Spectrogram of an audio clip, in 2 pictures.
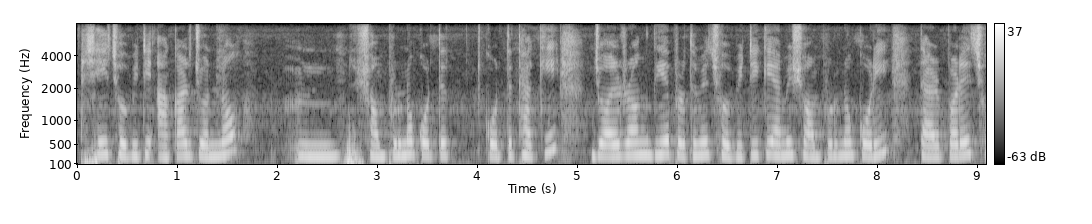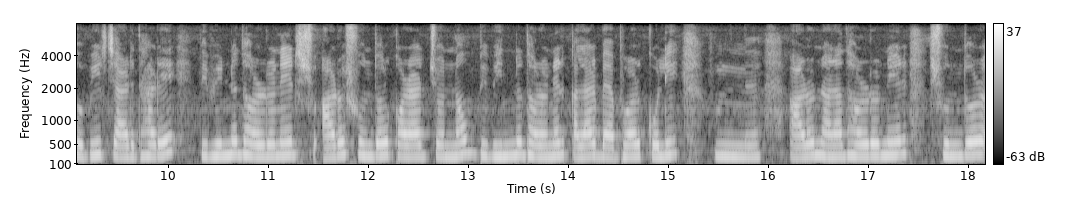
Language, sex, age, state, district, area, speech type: Bengali, female, 18-30, West Bengal, Howrah, urban, spontaneous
